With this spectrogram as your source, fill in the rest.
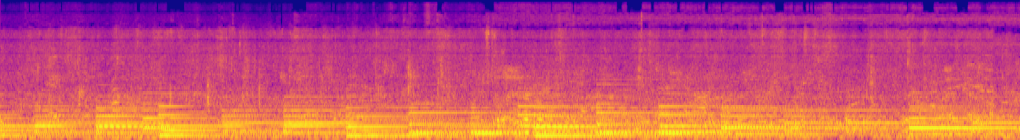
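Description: Steady rain falls through the forest near Meiji Shrine, an even hiss of drops on leaves and ground that carries on throughout under sustained melodic music.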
